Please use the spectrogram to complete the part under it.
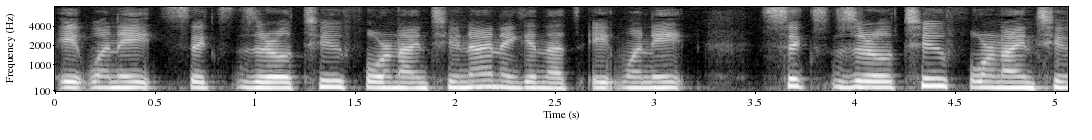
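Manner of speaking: fast, quick rattled-off delivery. Giving the call-in number twice, rattling it off fast. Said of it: "So fast".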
